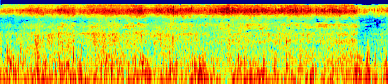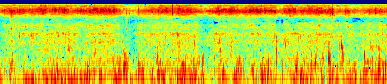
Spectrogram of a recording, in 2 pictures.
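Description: Wind rushes and buffets loudly past a helmet microphone.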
